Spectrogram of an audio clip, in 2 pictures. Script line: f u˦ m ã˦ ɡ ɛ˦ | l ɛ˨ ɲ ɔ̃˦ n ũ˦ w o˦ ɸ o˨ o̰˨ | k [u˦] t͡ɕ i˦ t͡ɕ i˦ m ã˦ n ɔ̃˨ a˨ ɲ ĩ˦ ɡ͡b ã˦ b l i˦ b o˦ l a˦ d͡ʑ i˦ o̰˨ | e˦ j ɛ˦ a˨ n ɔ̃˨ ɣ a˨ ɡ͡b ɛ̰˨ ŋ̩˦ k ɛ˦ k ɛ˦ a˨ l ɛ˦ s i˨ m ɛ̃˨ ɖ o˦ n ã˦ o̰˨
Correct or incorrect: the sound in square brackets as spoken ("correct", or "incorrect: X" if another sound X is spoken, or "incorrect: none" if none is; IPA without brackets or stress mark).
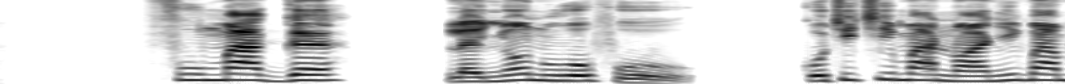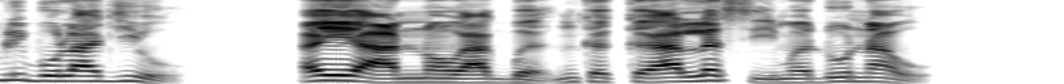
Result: incorrect: o˦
